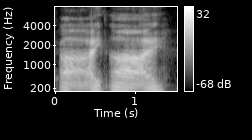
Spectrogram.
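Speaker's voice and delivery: lightly imitated Newcastle "aye"; a hint of Newcastle accent; Newcastle dialect. Shown as a demonstration. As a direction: say a drawn-out Geordie "aye". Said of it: "for example, Newcastle".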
